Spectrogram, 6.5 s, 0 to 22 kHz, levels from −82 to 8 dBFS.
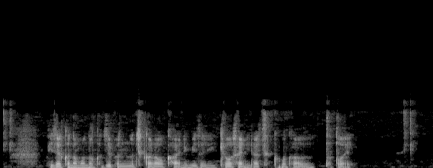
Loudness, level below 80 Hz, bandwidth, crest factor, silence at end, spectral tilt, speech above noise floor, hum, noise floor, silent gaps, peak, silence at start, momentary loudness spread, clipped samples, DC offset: -26 LUFS; -70 dBFS; 9.4 kHz; 22 dB; 0.3 s; -5 dB/octave; 44 dB; none; -69 dBFS; none; -4 dBFS; 0.05 s; 15 LU; under 0.1%; under 0.1%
